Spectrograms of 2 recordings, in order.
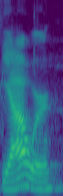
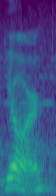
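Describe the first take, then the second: First: The vowel is an 'ow' sound, like power. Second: The vowel is an 'or' sound, like for. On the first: The speaker calls it wrong. "it's not pronounced yower" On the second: The speaker calls it right. "Your is your"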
